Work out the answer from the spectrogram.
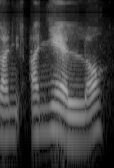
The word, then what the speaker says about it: agnello: note here is agnello.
